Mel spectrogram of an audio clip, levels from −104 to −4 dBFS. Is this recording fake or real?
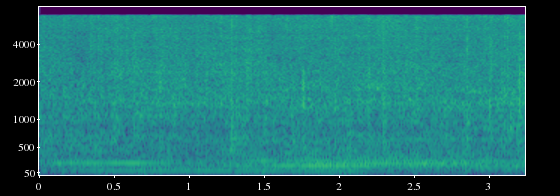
fake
